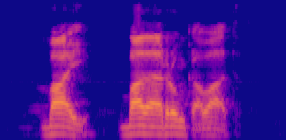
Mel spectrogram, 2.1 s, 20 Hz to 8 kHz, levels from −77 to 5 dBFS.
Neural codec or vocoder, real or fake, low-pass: none; real; 7.2 kHz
